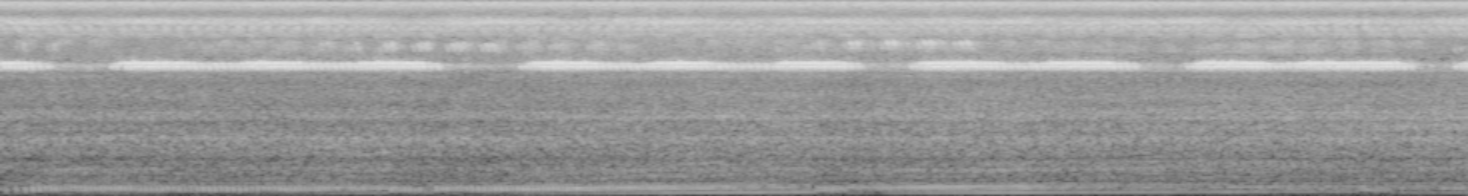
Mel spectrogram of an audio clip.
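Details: Night crickets trilling in bright, high, even bursts of about a second or two, each cut by a short pause, above a noticeable low, engine-like rumble.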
